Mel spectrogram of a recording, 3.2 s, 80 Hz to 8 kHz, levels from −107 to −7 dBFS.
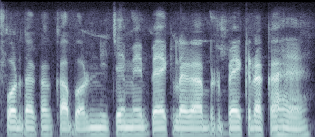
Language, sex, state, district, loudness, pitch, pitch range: Hindi, male, Tripura, Dhalai, -18 LUFS, 110 Hz, 105-110 Hz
